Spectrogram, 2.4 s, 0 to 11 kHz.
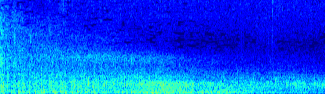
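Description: The report of a .300 Winchester Magnum rifle shot rolling away as an echo: a dense rumble that fades slowly.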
